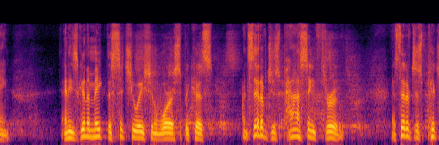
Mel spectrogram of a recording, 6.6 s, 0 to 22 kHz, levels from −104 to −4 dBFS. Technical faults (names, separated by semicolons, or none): feedback echo between two devices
